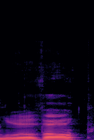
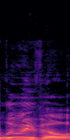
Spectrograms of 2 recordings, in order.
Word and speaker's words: Louisville: Cuz if you're watching this and you don't know because people that aren't like from around the surrounding areas it is not Louisville. It is Louisville.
